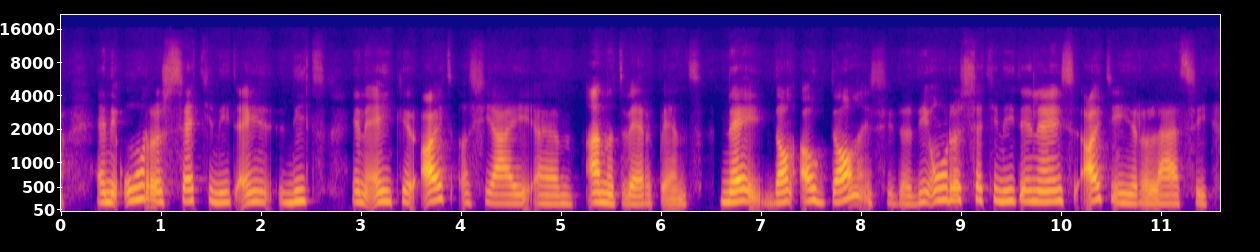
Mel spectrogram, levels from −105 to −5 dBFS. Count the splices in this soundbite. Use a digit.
2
